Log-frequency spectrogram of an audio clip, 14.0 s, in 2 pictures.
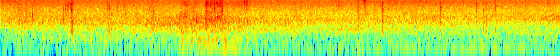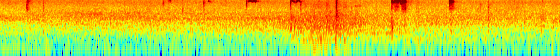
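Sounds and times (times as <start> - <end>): railcar rumble and hiss: 0.0 - 14.0.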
